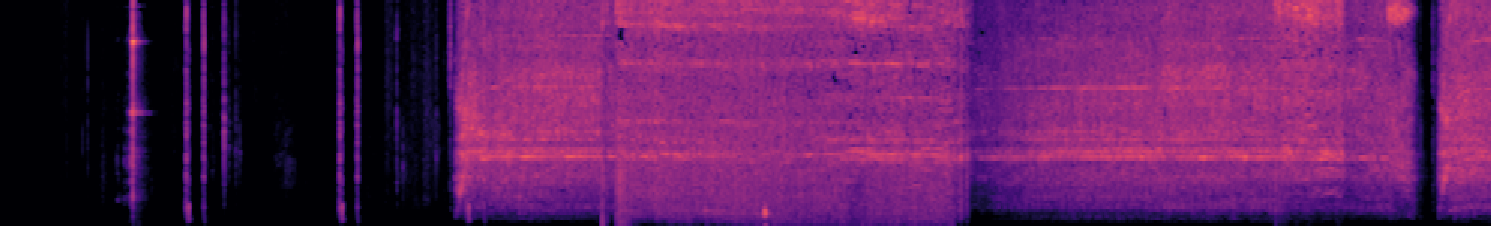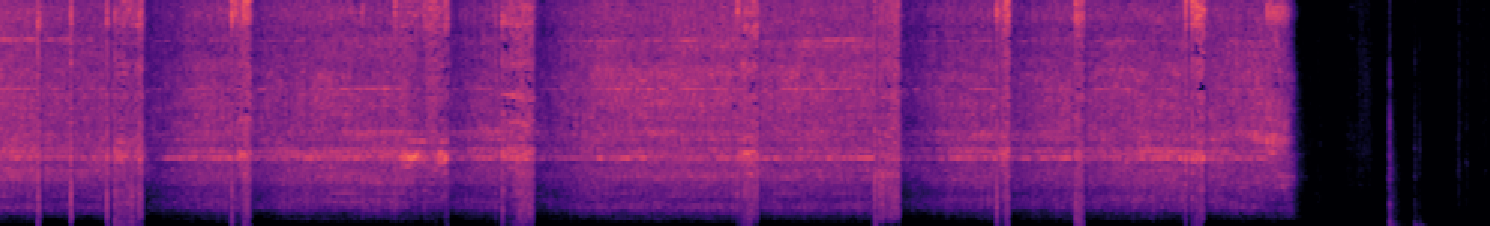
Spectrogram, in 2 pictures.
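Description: Cordless angle grinder running with a steady whine, its disc worked against steel bars clamped in a bench vise in several passes with short breaks; it starts a few seconds in and stops shortly before the end.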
